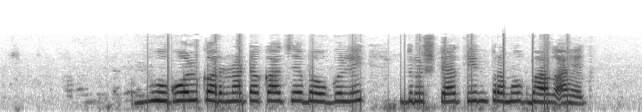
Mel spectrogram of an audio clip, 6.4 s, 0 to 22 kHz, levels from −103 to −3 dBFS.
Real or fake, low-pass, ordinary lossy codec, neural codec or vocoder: real; 7.2 kHz; AAC, 32 kbps; none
